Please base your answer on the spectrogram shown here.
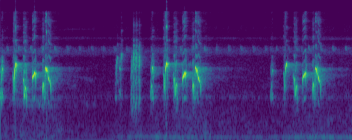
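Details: Clear-voiced red-whiskered bulbul giving its 'double song' style used as a lure: three separate bursts of quick, liquid, warbled whistles, each about half a second long, with pauses of one to two seconds between them.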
